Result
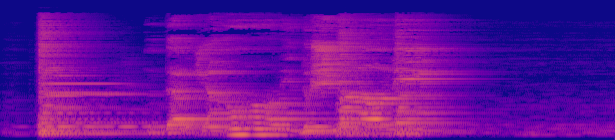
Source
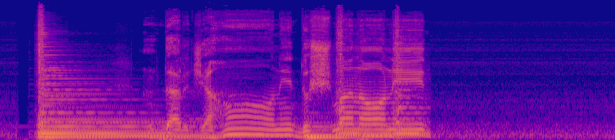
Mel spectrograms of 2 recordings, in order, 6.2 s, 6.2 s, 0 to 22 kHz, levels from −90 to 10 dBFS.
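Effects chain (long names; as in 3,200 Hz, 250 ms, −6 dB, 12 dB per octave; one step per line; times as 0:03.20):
Butterworth high-pass 180 Hz 48 dB per octave
on a send: flutter between parallel walls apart 3.1 metres, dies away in 1.4 s
on the sum: level −8 dB
MP3 56 kbit/s 32,000 Hz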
